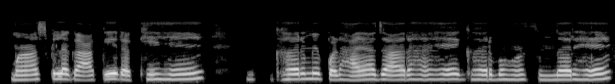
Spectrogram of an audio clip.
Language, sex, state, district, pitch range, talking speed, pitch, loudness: Hindi, female, Chhattisgarh, Sarguja, 215-240 Hz, 145 wpm, 230 Hz, -17 LUFS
